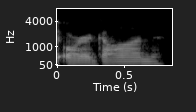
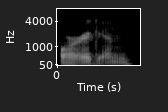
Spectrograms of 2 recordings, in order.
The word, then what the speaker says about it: Oregon: the state of oregon you might want to say oregon the locals call it oregon capital is salem crater lake national park is worth mentioning it is in the cascade mountains of southern oregon and crater lake was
